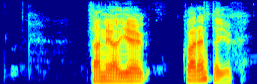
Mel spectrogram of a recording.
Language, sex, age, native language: Icelandic, male, 50-59, Icelandic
